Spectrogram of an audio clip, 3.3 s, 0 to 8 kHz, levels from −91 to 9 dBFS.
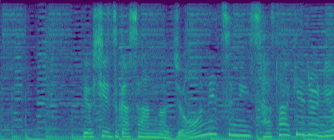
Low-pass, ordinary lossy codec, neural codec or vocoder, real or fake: none; none; none; real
